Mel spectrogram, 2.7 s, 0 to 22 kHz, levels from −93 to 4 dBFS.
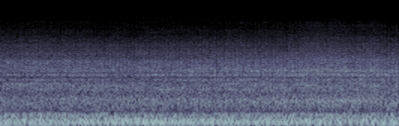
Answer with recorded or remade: recorded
